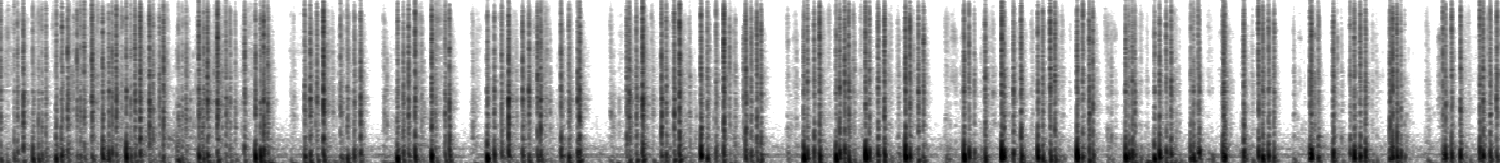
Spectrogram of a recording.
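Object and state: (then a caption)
Plastic pouch of dry rice noodles. A blue plastic food pouch filled with dry rice noodles is tapped with fingernails in rapid, uneven bursts. The taps give short, dry crinkling clicks with a low, hollow thump, separated by brief pauses.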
